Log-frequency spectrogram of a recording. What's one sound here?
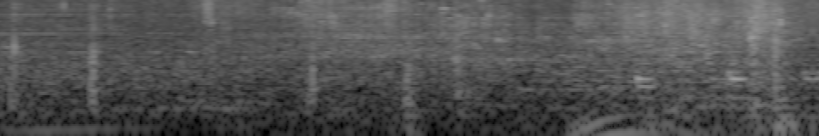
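A car door opens and thuds shut.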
